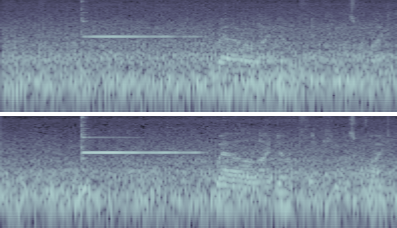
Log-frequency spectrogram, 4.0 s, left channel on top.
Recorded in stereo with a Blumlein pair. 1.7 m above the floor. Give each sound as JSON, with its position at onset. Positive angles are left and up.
{"t": 0.8, "sound": "a guitar", "azimuth_deg": -65, "distance_m": 1.1}
{"t": 2.1, "sound": "a man speaking", "azimuth_deg": -15, "distance_m": 1.7}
